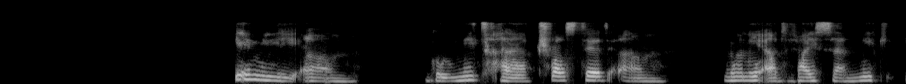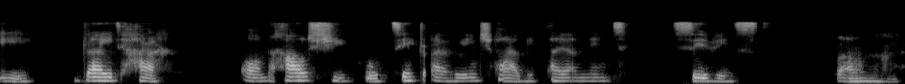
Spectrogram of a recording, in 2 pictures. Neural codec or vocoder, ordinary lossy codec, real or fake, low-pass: codec, 24 kHz, 1.5 kbps, HILCodec; none; fake; 7.2 kHz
